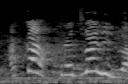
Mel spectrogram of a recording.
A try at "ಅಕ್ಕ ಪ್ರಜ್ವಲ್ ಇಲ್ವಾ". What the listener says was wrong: ಅಕ್ಕ ಕಟ್ ಮಾಡ್ಬೇಡ ಕಣೋ ಎಳಿ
